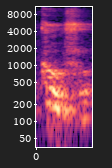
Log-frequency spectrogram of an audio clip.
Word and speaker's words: Khufu: La piramide di Cheope, oggi come oggi, nella traduzione letterale accadica, viene detta Akat Kufu. che evidentemente questo signore mi pronuncia con la vera pronuncia, Akut Khufu, che vuol dire pietra accadica.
